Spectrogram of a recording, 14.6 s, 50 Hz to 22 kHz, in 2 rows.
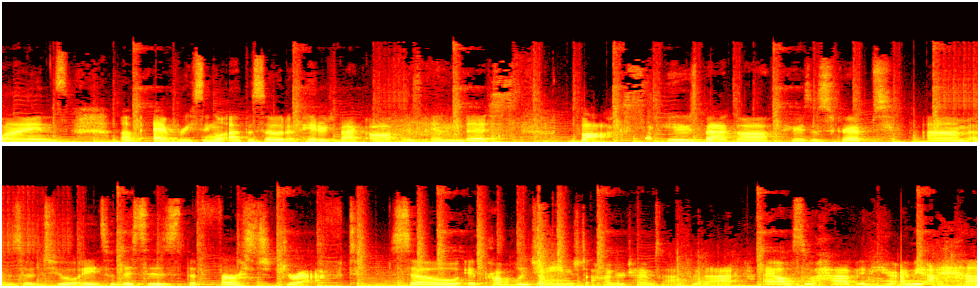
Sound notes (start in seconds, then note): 4.0 whooshing; 11.2 thudding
